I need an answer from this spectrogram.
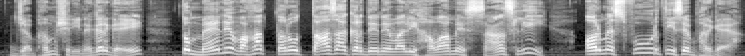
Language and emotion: Hindi, happy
